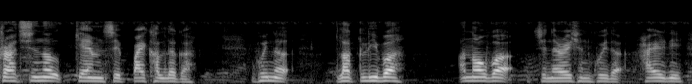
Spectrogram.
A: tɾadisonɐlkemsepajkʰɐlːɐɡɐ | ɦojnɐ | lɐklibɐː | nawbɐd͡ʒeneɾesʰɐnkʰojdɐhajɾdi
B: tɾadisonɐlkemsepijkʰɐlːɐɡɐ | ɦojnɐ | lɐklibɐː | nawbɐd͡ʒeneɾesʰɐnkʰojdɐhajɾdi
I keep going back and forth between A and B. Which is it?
A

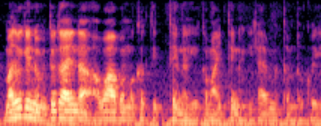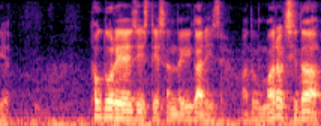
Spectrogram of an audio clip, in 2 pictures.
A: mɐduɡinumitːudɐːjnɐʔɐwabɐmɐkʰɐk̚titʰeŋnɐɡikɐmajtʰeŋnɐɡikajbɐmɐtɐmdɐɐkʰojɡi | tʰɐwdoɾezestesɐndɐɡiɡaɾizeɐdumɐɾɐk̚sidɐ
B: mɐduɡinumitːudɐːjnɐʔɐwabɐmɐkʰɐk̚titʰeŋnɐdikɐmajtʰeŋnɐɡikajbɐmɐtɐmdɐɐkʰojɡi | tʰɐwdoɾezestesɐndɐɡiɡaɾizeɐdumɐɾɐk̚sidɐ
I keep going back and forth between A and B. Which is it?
A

